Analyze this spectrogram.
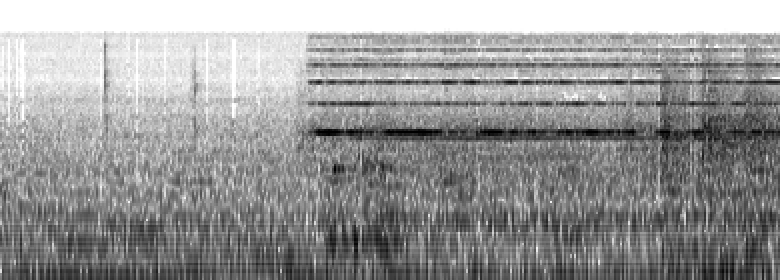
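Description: Schlatter Orion Megaflex jig welding machine running: a low steady hum, then about three seconds in a steady high-pitched whine of several tones sets in and the sound grows louder.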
